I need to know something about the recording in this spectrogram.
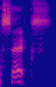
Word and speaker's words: CeX: that i did from cex um or sex that's how they pronounce it c e x or sex um but i just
